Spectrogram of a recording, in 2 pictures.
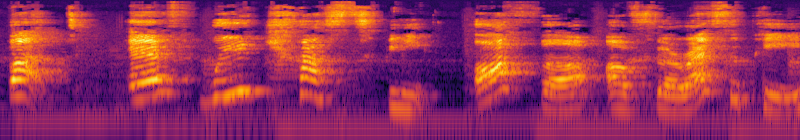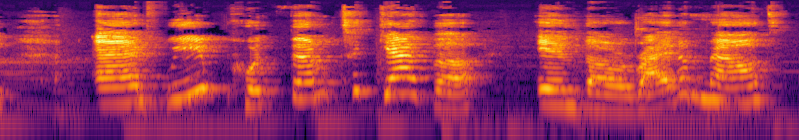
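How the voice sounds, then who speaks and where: A woman hosting a children's Bible lesson, cheerful and animated, laughing often as she talks to kids. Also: on the high side, low-quality recording. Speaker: children's story host.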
